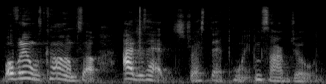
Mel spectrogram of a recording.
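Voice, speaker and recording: A woman's voice: medium pitch, animated, a little fast, a bit bright, a little hiss or hum. A woman hosting a casual talk show, teasing her guest and laughing often as she talks.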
